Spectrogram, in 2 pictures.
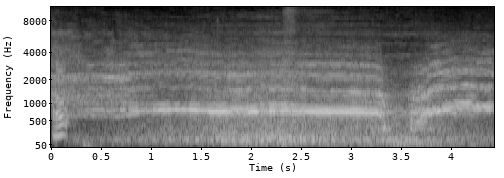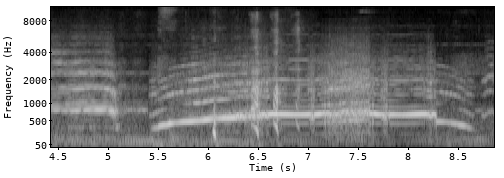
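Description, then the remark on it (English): A film creature's long, strained death scream with strong harmonic wailing, rising and falling in two extended bursts, loud, with a brief break in the middle. “So that was actually the scream.”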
